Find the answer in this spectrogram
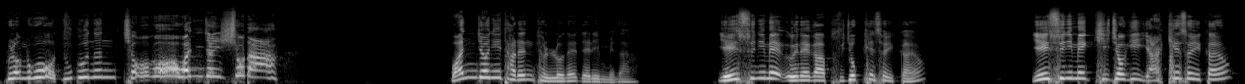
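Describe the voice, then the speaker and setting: Lively high-voiced pastor preaching. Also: male voice, moderate pace, dry recording, studio quality. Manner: lively, questioning the congregation, acting out quotes. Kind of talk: Sunday sermon.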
